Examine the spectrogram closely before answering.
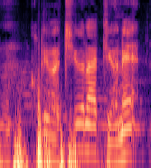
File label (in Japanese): "chuuna", minami yamagata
